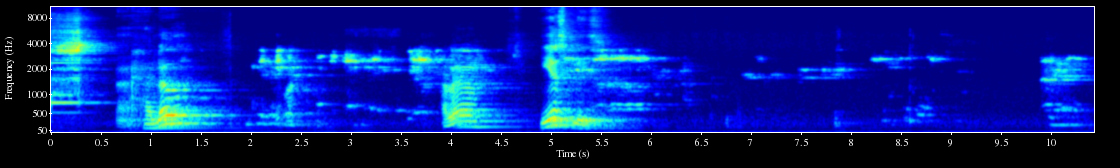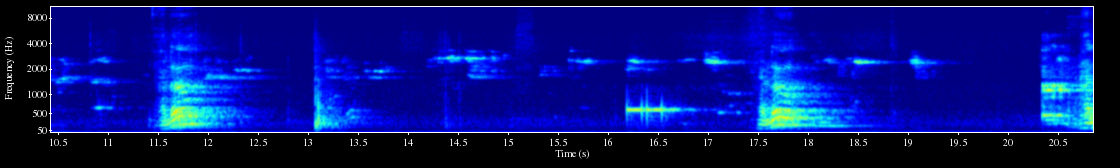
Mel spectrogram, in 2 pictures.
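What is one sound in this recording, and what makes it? A man speaks calmly and close to a phone microphone, with long pauses.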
